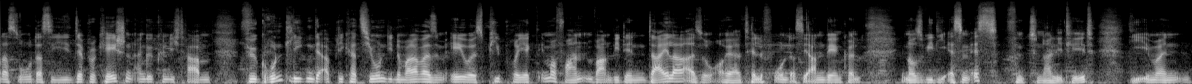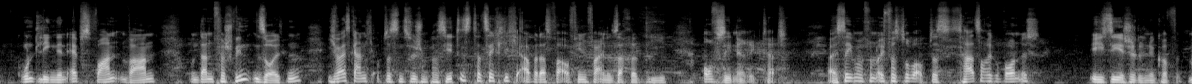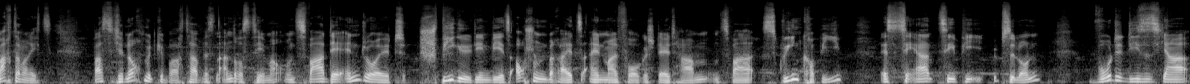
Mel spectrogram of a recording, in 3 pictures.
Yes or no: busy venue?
yes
